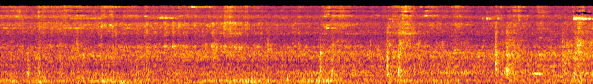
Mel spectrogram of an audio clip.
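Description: Narrow-gauge passenger train running steadily as it crosses a river bridge, a constant rumble with light clicking of wheels over the rails. A brief thin squeal comes near the end.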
